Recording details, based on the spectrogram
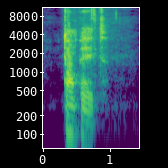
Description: ÄäntäminenBelgique (Brabant wallon):
• IPA: [ˈtɒ̃.pe̞ːt]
